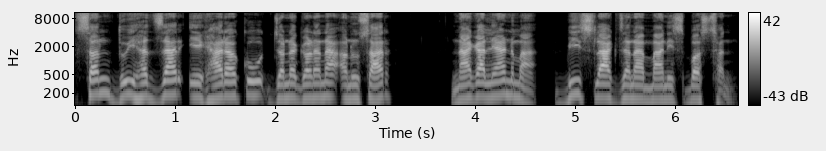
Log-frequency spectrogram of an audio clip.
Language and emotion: Nepali, neutral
